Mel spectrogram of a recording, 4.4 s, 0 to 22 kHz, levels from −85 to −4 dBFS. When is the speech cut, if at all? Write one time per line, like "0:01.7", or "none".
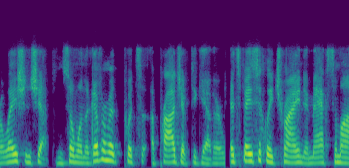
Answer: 0:02.8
